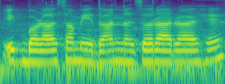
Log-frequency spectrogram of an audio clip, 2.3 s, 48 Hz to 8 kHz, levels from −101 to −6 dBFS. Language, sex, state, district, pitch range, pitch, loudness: Hindi, female, Gujarat, Gandhinagar, 185-195 Hz, 190 Hz, -16 LUFS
